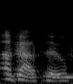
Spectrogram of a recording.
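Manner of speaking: forceful, blunt, aggressive delivery. Retelling how a child announces at dinner: imitating an aggressive announcement. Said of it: "so aggressive the way he says it".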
